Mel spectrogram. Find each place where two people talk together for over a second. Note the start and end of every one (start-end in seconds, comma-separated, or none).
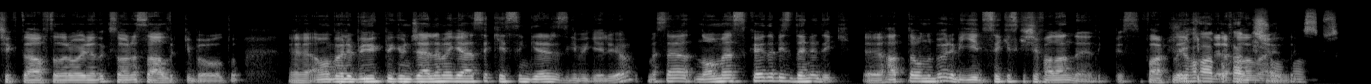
11.8-13.0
